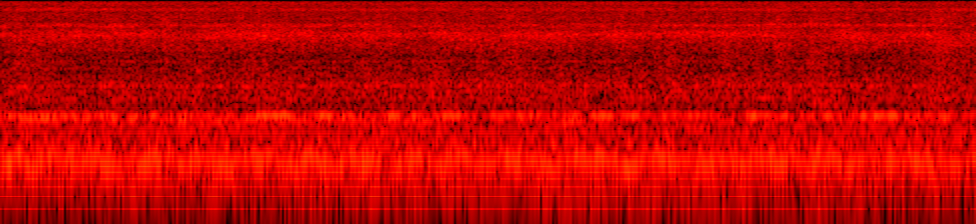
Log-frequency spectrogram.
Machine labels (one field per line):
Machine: pump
